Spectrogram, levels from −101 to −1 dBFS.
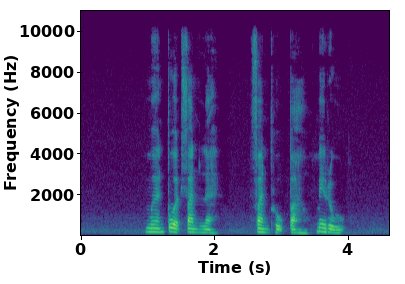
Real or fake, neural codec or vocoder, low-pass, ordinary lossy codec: real; none; 9.9 kHz; none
